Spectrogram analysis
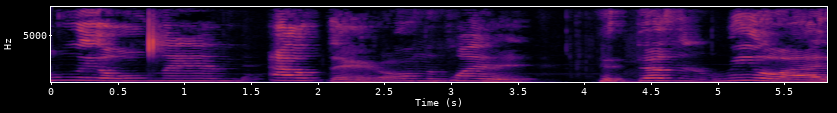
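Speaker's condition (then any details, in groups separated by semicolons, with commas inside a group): Cerebral palsy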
